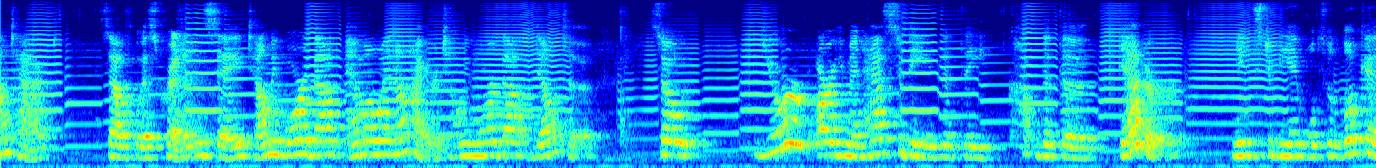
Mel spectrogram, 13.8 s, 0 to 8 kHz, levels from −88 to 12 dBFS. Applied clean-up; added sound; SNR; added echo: none; Trumpet; 15 dB; reverberation time 0.7 s.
